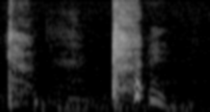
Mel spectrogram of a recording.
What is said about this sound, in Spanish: Me dio una faringitis muy fuerte, estuve en Puebla en cama, ya estoy de pie. Pero tengo mucha tos, así que si de repente toso, aplaude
